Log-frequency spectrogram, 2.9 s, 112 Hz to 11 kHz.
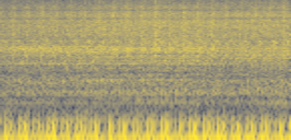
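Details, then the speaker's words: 1941 Chevrolet Business Coupe, likely newer mid-1950s 235 six, one muffler holed, dual exhaust, oil pressure up: even, steady idle with soft regular pulses, no knocks, ticks or misses; runs perfect, normal idle. "It sounds like it runs perfect. It runs down the road with a good strength."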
